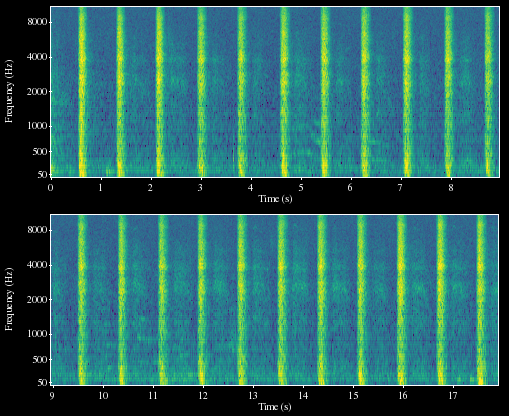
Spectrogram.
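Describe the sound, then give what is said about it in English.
Rapid, forceful breath-of-fire exhalations during a breathing exercise: many sharp, even puffs of air in a steady, quick rhythm, a little faster than one per second, with quiet pauses between them. “So the breath of fire we're about to do, you can penetrate that tension.”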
